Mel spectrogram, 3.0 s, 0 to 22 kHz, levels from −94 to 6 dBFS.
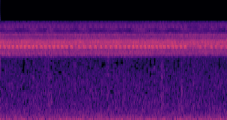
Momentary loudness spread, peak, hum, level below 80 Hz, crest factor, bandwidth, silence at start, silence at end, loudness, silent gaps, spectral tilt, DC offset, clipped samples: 2 LU; -20 dBFS; none; -54 dBFS; 14 dB; 10.5 kHz; 0 s; 0 s; -30 LUFS; none; 0.5 dB/octave; under 0.1%; under 0.1%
